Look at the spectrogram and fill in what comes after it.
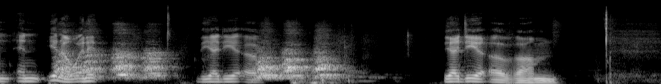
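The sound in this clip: Dog barking and yelping in intermittent bursts, mixed with people talking.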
